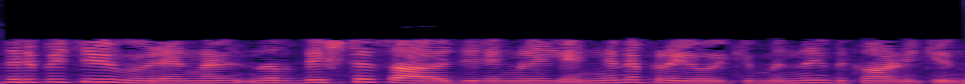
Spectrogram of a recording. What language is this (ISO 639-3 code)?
mal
